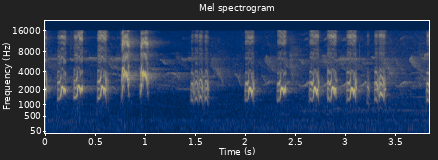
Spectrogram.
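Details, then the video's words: Red-whiskered bulbul morning song, double-note wild style, recorded as a training lure: a fast, steady series of clipped, chirping whistles repeated several times a second with one short gap. "luyện chào mào hót sáng, Ép chào mào hót âm kép già rừng hay tuyệt!"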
